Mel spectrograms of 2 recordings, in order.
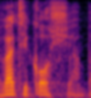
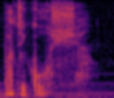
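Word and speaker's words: Bate Coxa: El título es Bachicoya. Bachicoya. Batecoxa se escribe.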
